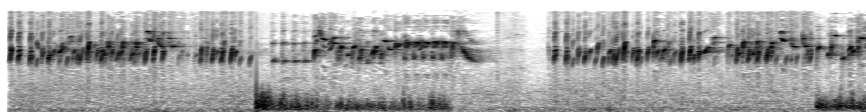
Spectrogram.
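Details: European goldfinch singing a rapid, tinkling twitter of high, buzzy and liquid notes in bursts, broken by short pauses, with a brief low rumble partway through.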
